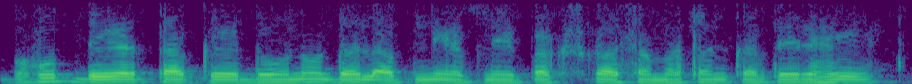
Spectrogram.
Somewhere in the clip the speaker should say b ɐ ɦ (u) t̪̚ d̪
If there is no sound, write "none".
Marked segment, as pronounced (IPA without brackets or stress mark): ʊ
